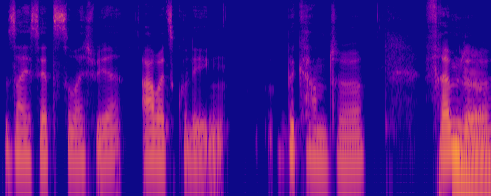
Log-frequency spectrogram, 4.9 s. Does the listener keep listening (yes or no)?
yes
